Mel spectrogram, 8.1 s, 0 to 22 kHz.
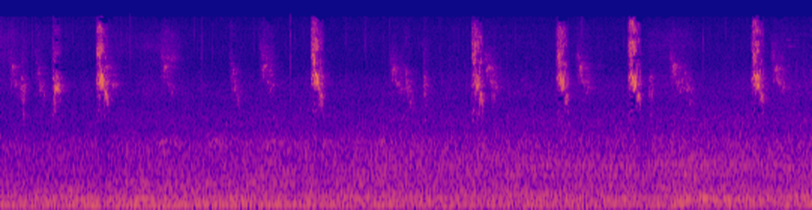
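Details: Eurasian tree sparrow parents feeding newly fledged young, 6 May 2021. Bright, high chirps repeat every half second to a second, some louder and sharper, others faint, over a low steady hum.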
